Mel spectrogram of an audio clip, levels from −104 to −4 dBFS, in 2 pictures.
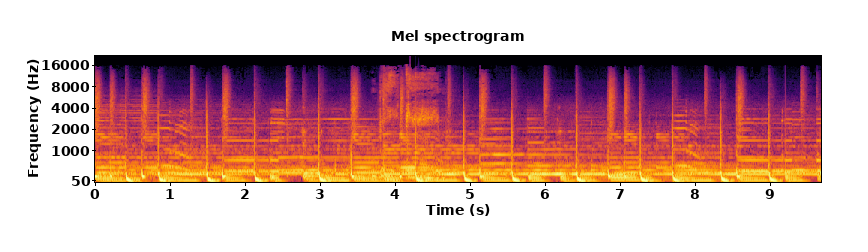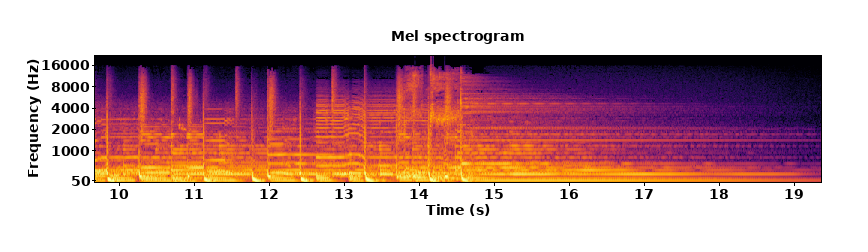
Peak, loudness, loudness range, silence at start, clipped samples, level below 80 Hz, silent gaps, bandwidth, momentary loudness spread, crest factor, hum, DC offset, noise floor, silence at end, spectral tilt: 0 dBFS; -13 LUFS; 7 LU; 0 s; under 0.1%; -18 dBFS; none; 14 kHz; 10 LU; 12 dB; none; under 0.1%; -41 dBFS; 0.55 s; -7 dB/octave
